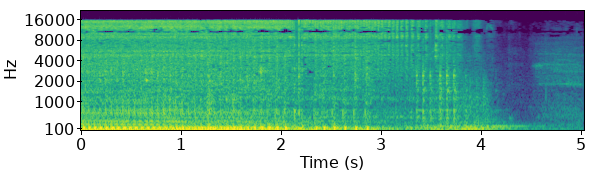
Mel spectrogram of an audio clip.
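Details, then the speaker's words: 1965 Innocenti S Spider 1098cc engine, chokes on, after reversing plug leads to correct the firing order: deep, even burble with steady firing for about four seconds then shut off; normal running, water pump not connected. "so that's what it was the fire in order was not correct"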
